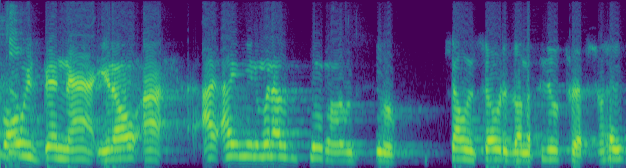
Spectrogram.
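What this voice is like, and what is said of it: New England accent. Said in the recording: “it's definitely evident in your accent, for that New England accent”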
